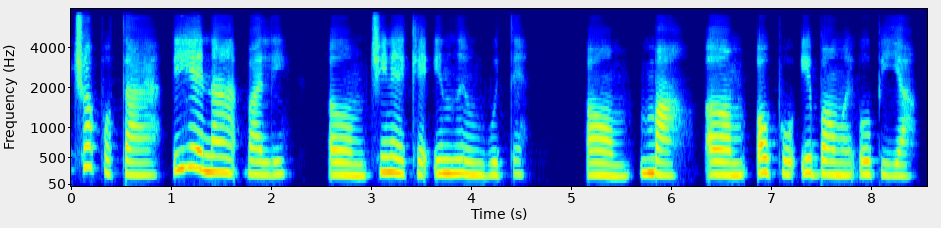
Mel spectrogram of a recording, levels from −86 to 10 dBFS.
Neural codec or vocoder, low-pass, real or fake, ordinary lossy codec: codec, 16 kHz, 0.2 kbps, FocalCodec; 7.2 kHz; fake; none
